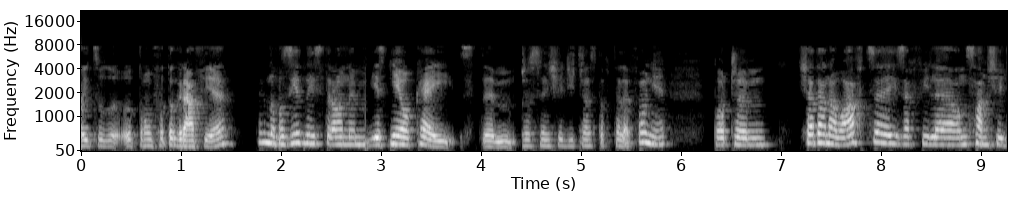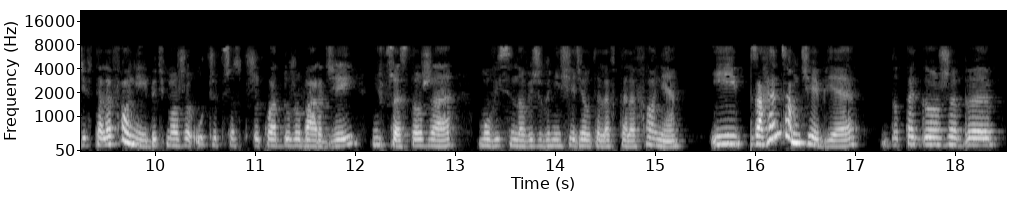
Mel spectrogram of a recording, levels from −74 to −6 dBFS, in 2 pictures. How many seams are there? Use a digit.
2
